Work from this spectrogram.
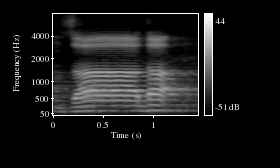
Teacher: زادہ میں دیکھیے زا پہ الف مدہ ہوگا اور دال کو جلدی پڑھیں گے کیونکہ دال کے اوپر زبر کی حرکت ہے، لیکن زا میں الف سے پہلے زا کے اوپر دیکھیے زبر کی حرکت ہے اور قاعدہ اوپر یہ بتایا ہے کہ الف سے پہلے زبر ہو تو الف مدہ ہوگا.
